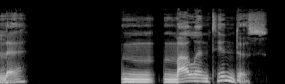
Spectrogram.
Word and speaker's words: Les Malentendus: L-E-S. – Yeah. – Les Malentendus. M-A-L-E-N-T-E-N-D-U-S.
